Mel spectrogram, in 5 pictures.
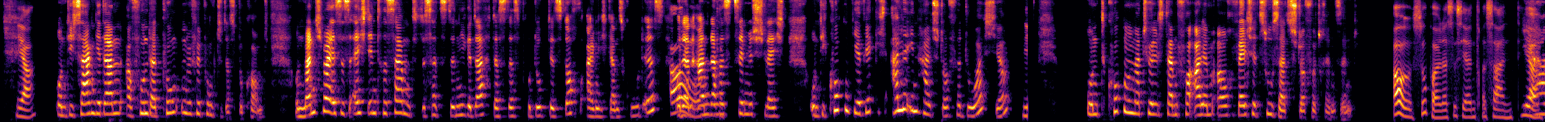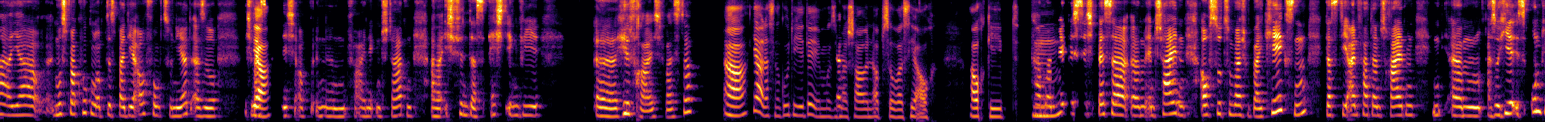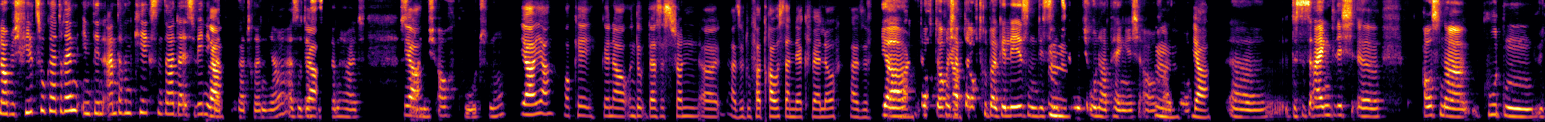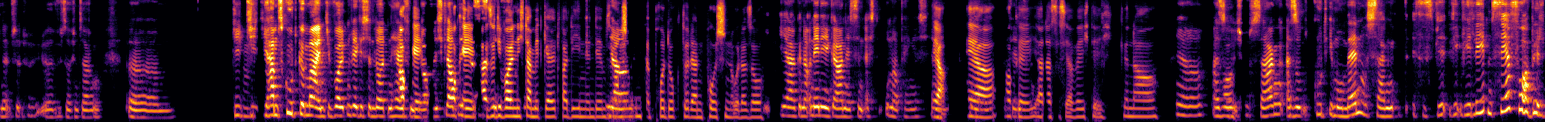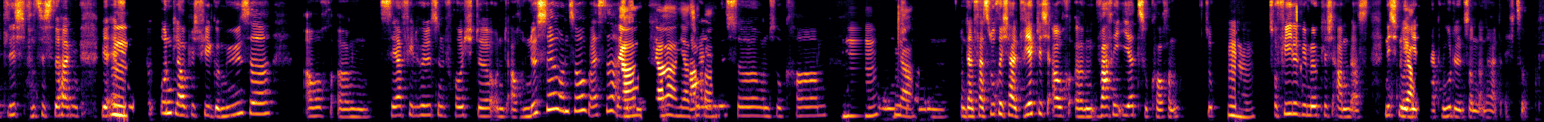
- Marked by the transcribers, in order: drawn out: "Oh"; unintelligible speech; other background noise; laughing while speaking: "vorbildlich, muss ich sagen"
- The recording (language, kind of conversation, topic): German, unstructured, Wie wichtig ist dir eine gesunde Ernährung im Alltag?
